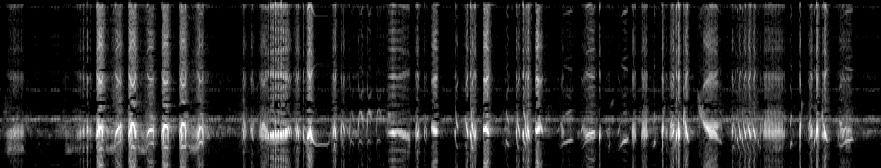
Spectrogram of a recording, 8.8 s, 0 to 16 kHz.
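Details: Wild pair of Lesser Grey Shrikes (Lanius minor) with chicks, released by hacking in 2009, Mas de Melons–Alfés SPA, Lleida, Spain: rapid, scratchy high chirps in irregular bursts, several birds calling at once over a steady thin high hum.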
